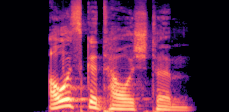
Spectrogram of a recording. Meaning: strong dative masculine/neuter singular of ausgetauscht
- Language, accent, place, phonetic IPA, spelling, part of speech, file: German, Germany, Berlin, [ˈaʊ̯sɡəˌtaʊ̯ʃtəm], ausgetauschtem, adjective, De-ausgetauschtem.ogg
